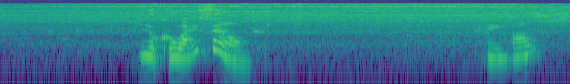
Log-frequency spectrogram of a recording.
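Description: A cat laps water.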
